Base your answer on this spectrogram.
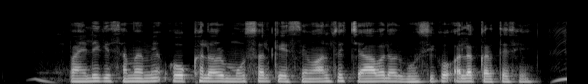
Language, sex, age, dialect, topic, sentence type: Hindi, male, 25-30, Awadhi Bundeli, agriculture, statement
